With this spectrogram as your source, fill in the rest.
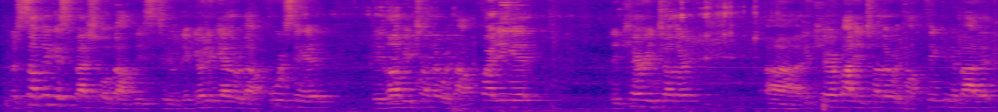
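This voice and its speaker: A young man giving a humorous best man speech, joking and pausing between short phrases. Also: on the high side. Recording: echoey venue, distant mic, noisy background.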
